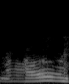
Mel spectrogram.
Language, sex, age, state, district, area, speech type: Odia, male, 18-30, Odisha, Puri, urban, conversation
